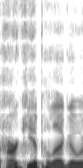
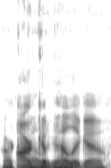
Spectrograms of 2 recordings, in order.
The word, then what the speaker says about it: archipelago: at home asking is archaeopalego a real word it is a real real word it's just pronounced differently how do you pronounce it archipelago archipelago i like that better what's good god damn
